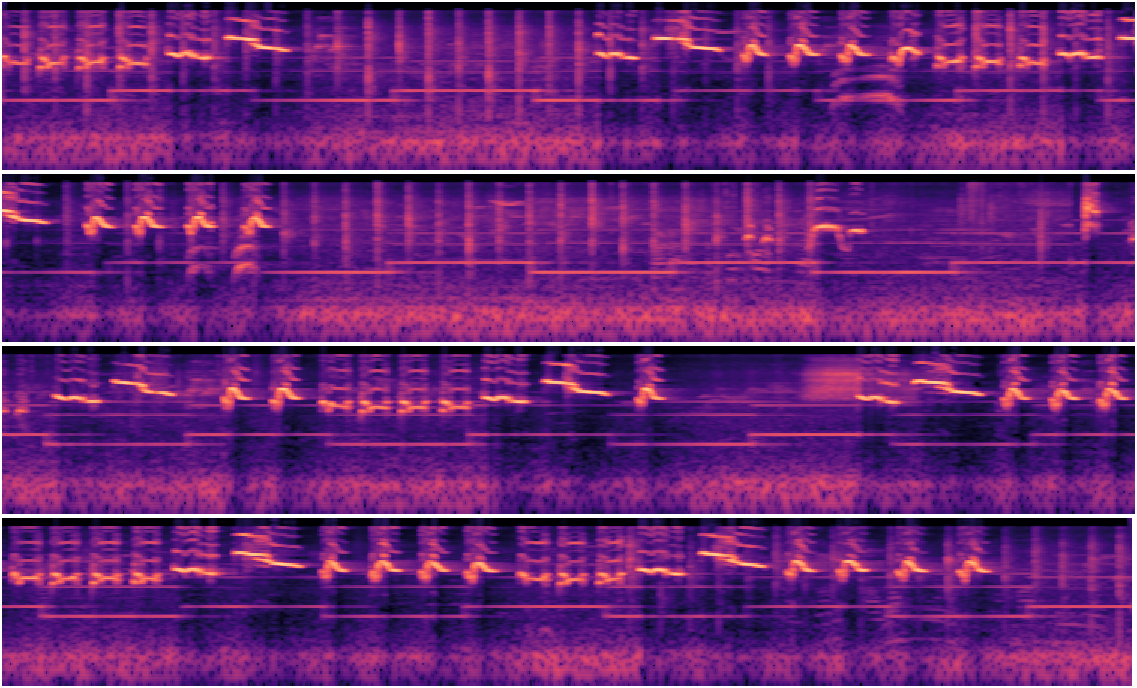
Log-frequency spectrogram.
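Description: Oriental magpie-robin singing at full volume: loud bursts of rapid, sharp repeated notes and whistled phrases, broken by quieter spells. A looping two-note background tune runs under it.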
